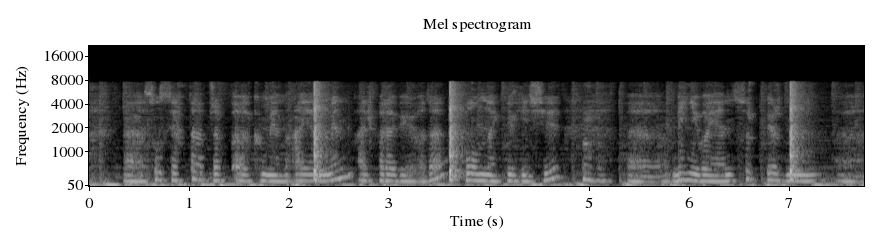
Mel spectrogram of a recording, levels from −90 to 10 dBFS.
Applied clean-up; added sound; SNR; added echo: none; Snare drum; -4 dB; reverberation time 0.1 s.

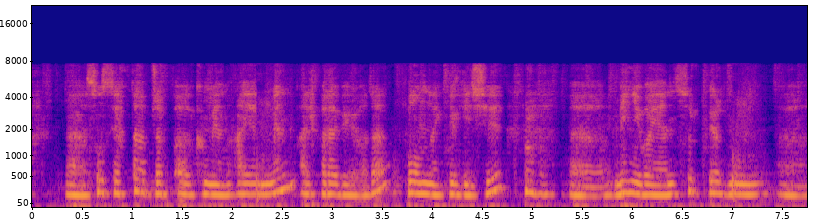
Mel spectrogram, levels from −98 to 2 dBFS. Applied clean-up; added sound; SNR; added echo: neural separator model SepFormer DNS4.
